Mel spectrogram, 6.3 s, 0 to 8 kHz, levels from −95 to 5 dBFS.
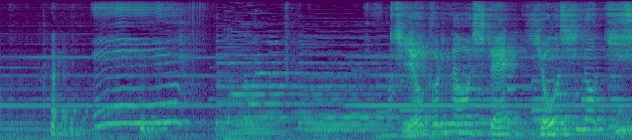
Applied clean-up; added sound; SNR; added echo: none; Wind instrument, woodwind instrument; 16 dB; reverberation time 0.8 s.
